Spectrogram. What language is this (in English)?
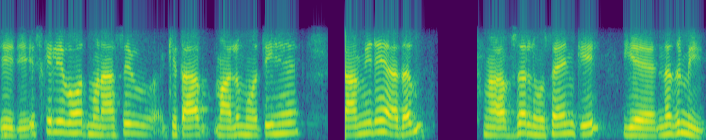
Urdu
